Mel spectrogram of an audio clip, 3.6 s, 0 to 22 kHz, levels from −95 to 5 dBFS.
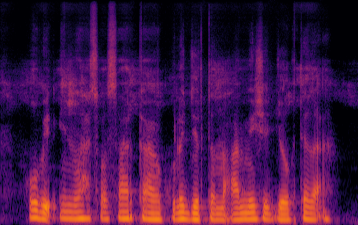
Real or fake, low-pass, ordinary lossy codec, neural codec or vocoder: fake; none; none; codec, 44.1 kHz, 7.8 kbps, DAC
